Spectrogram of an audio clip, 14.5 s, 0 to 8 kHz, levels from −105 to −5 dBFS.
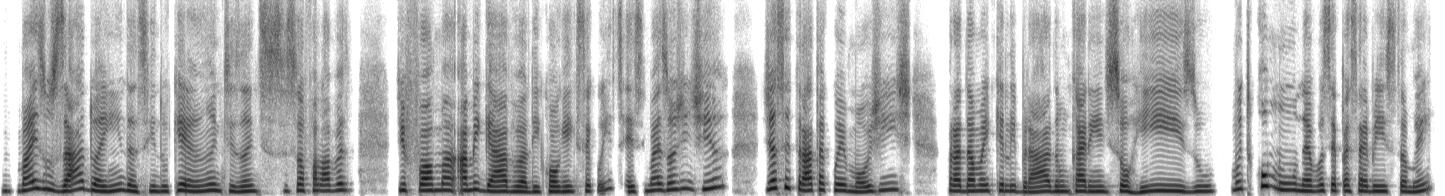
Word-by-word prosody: mais 275 Hz, +8 st, +2 dB
usado 260 Hz, +2 st, +2 dB
ainda, 230 Hz, +2 st, +2 dB
assim, 210 Hz, +1 st, -2 dB
do 210 Hz, -, -2 dB
que 250 Hz, +3 st, 0 dB
antes 220 Hz, -1 st, -1 dB
antes, 215 Hz, +1 st, -1 dB
você 220 Hz, -, -9 dB
só 245 Hz, +3 st, -1 dB
falava 240 Hz, +2 st, -1 dB, 0.5 s
de 255 Hz, -, +2 dB
forma 245 Hz, +1 st, +3 dB
amigável 220 Hz, -6 st, +3 dB
ali 200 Hz, 0 st, +1 dB
com 195 Hz, -, -4 dB
alguém 205 Hz, +1 st, +2 dB
que 205 Hz, -, -13 dB
você 225 Hz, -, -2 dB
conhecesse, 220 Hz, -, -6 dB
mas 250 Hz, +2 st, -1 dB
hoje 290 Hz, +3 st, 0 dB
em 320 Hz, -, -5 dB
dia 300 Hz, +5 st, -1 dB, 0.5 s
já 315 Hz, +3 st, +5 dB
se 365 Hz, +1 st, +3 dB
trata 255 Hz, -4 st, +3 dB
com 260 Hz, 0 st, -5 dB
emojis 235 Hz, +5 st, -1 dB, 0.4 s
para 225 Hz, -2 st, +3 dB
dar 225 Hz, 0 st, +3 dB
uma 235 Hz, +1 st, 0 dB
equilibrada, 210 Hz, -3 st, -1 dB
um 210 Hz, -, -2 dB
carinha 205 Hz, -1 st, +1 dB
de 195 Hz, -, -6 dB
sorriso, 210 Hz, +1 st, 0 dB, 0.2 s
muito 295 Hz, +2 st, -5 dB
comum 285 Hz, -, +3 dB
né 225 Hz, -1 st, +3 dB
você 235 Hz, +2 st, -1 dB
percebe 220 Hz, -2 st, -1 dB
isso 215 Hz, -, -4 dB
também? 210 Hz, -, -2 dB
225 Hz, 185 wpm, -23 LUFS, 210-255 Hz, 0.5 s, já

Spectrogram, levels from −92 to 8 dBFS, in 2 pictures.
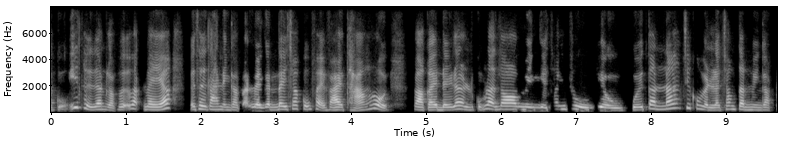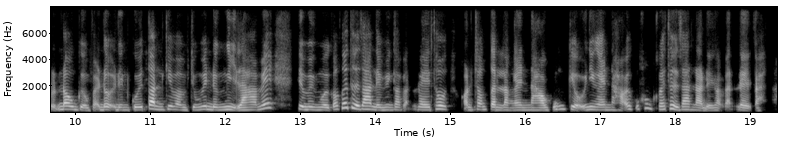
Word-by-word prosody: cũng 445 Hz, +3 st, -9 dB
ít 375 Hz, 0 st, +1 dB
thời 265 Hz, -, 0 dB
gian 225 Hz, +1 st, +2 dB
gặp 180 Hz, 0 st, -3 dB
gỡ -, -, -1 dB
bạn 275 Hz, -, +1 dB
bè 205 Hz, -1 st, +3 dB
á, 300 Hz, -, +7 dB, 0.3 s
cái -, -, -3 dB
thời 250 Hz, -3 st, +2 dB
gian 220 Hz, -2 st, +1 dB
mình 195 Hz, -1 st, -4 dB
gặp 190 Hz, -2 st, -3 dB
bạn -, -, 0 dB
bè 195 Hz, -, +6 dB
gần 200 Hz, 0 st, -1 dB
đây 230 Hz, -1 st, +2 dB
chắc 270 Hz, +3 st, -3 dB
cũng 240 Hz, -1 st, -3 dB
phải 175 Hz, -, +1 dB
vài 195 Hz, +1 st, +5 dB
tháng 205 Hz, +8 st, +1 dB
rồi. -, -, +3 dB, 0.4 s
Và 200 Hz, -2 st, +7 dB
cái 195 Hz, 0 st, +3 dB
đấy 195 Hz, +2 st, -1 dB
là 250 Hz, 0 st, +3 dB
cũng -, -, -7 dB
là 270 Hz, -2 st, +4 dB
do 235 Hz, 0 st, +5 dB
mình, 195 Hz, -2 st, -2 dB
kiểu, 190 Hz, -2 st, -2 dB
tranh 250 Hz, -1 st, -11 dB, 0.2 s
thủ, 190 Hz, -7 st, +1 dB
kiểu, 175 Hz, -5 st, 0 dB
cuối 200 Hz, +1 st, 0 dB
tuần 255 Hz, -2 st, +1 dB
á, 305 Hz, +5 st, +3 dB
chứ 335 Hz, -, -3 dB
không 280 Hz, -4 st, -8 dB
phải 195 Hz, -3 st, 0 dB
là 180 Hz, 0 st, -1 dB
trong 245 Hz, +5 st, -6 dB
tuần 220 Hz, -5 st, +1 dB
mình 190 Hz, -1 st, -7 dB
gặp 190 Hz, -1 st, -5 dB
được -, -, -4 dB
đâu. 230 Hz, -1 st, +4 dB
Kiểu, 175 Hz, -, -1 dB
phải 195 Hz, -, -5 dB
đợi 215 Hz, 0 st, 0 dB
đến 190 Hz, -1 st, -7 dB
cuối 200 Hz, +2 st, -1 dB
tuần 255 Hz, -5 st, +6 dB
khi 240 Hz, -, -2 dB
mà 205 Hz, -3 st, -3 dB
chúng 200 Hz, 0 st, -7 dB
mình 230 Hz, -2 st, -1 dB
được 200 Hz, -1 st, -1 dB
nghỉ 205 Hz, -1 st, -1 dB
làm 195 Hz, +2 st, +2 dB
ấy, 335 Hz, +4 st, +1 dB, 0.3 s
thì 230 Hz, -, +3 dB
mình 205 Hz, -2 st, -3 dB
mới 190 Hz, -1 st, -1 dB
có 230 Hz, +2 st, -2 dB
cái 350 Hz, +1 st, +2 dB
thời 295 Hz, -7 st, +4 dB
gian 240 Hz, -3 st, +4 dB
để 190 Hz, -, -1 dB
mình 190 Hz, 0 st, -7 dB
gặp 200 Hz, -1 st, -4 dB
bạn -, -, -9 dB
bè 200 Hz, -1 st, -1 dB
thôi. 255 Hz, +2 st, +1 dB, 0.2 s
Còn 190 Hz, -, -2 dB
trong 220 Hz, +1 st, -3 dB
tuần 200 Hz, -4 st, +1 dB
là 190 Hz, -, +1 dB
ngày 180 Hz, +1 st, -3 dB
nào 180 Hz, 0 st, 0 dB
cũng 235 Hz, +7 st, -6 dB
kiểu 465 Hz, 0 st, +1 dB
như 220 Hz, -, -2 dB
ngày 195 Hz, -1 st, 0 dB
nào 190 Hz, -1 st, -5 dB
ấy, -, -, -1 dB
cũng 240 Hz, +1 st, -12 dB
không 320 Hz, -3 st, -7 dB
có -, -, -19 dB
cái 230 Hz, +1 st, -1 dB
thời 275 Hz, -7 st, +2 dB
gian 215 Hz, -2 st, -1 dB
nào 175 Hz, -2 st, +2 dB
để -, -, -4 dB
gặp 175 Hz, 0 st, -6 dB
bạn -, -, -4 dB
bè -, -, +1 dB
cả. -, -, -4 dB
210 Hz, 310 wpm, -23 LUFS, 195-245 Hz, 0.4 s, á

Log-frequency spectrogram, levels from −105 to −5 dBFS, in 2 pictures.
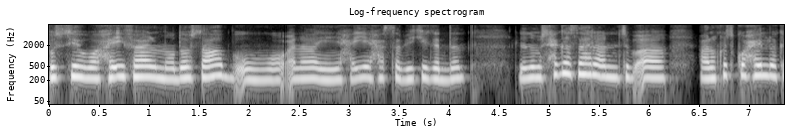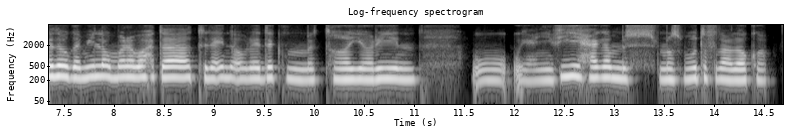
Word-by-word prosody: بُصّي، 240 Hz, +2 st, +4 dB
هو 230 Hz, -1 st, +3 dB
حقيقي 240 Hz, +3 st, +3 dB
فعلًا 255 Hz, -1 st, +5 dB
الموضوع 230 Hz, 0 st, +3 dB
صعب، 250 Hz, +1 st, +2 dB
وأنا 210 Hz, +2 st, -1 dB
يعني 210 Hz, 0 st, 0 dB
حقيقي 225 Hz, +3 st, -2 dB
حاسة 230 Hz, 0 st, -4 dB
بيكِ 220 Hz, +3 st, -2 dB
جدًا، 225 Hz, +1 st, -1 dB, 0.5 s
لإنه 230 Hz, +2 st, +2 dB
مش 240 Hz, -1 st, 0 dB
حاجة 310 Hz, +2 st, +2 dB
سهلة 295 Hz, -3 st, +3 dB
إن 245 Hz, -1 st, +1 dB
تبقى 240 Hz, -1 st, +1 dB, 0.3 s
علاقتكم 275 Hz, +5 st, 0 dB
حلوة 275 Hz, +1 st, +3 dB
كده 260 Hz, 0 st, +5 dB
وجميلة، 250 Hz, +2 st, +1 dB
ومرة 250 Hz, 0 st, +1 dB
واحدة 245 Hz, -1 st, +2 dB
تلاقي 230 Hz, -1 st, -4 dB
إنه 235 Hz, -2 st, -4 dB
أولادِك 225 Hz, +2 st, -3 dB
متغيرين 215 Hz, +1 st, -2 dB, 0.6 s
و 200 Hz, 0 st, -9 dB
ويعني 200 Hz, +1 st, -8 dB
في 260 Hz, +4 st, -1 dB
حاجة 240 Hz, 0 st, -1 dB
مش 225 Hz, -1 st, -5 dB
مضبوطة 215 Hz, +2 st, -4 dB
في 220 Hz, -, -14 dB
العلاقة. 205 Hz, -1 st, -3 dB
230 Hz, 145 wpm, -23 LUFS, 215-250 Hz, 0.6 s, فعلًا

